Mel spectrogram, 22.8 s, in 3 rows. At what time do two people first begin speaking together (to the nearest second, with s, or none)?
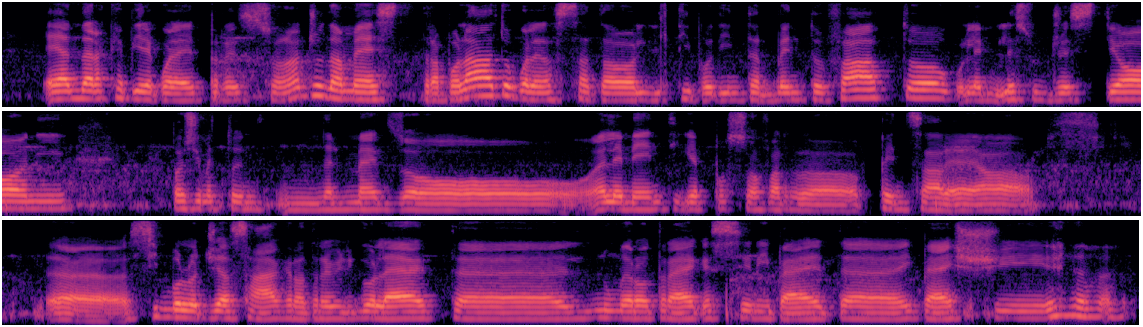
none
